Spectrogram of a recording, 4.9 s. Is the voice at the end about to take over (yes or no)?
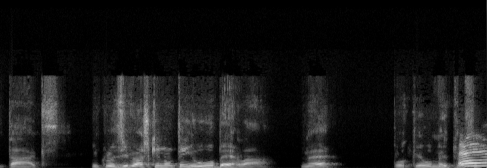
yes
